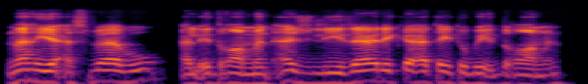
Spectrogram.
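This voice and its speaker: A man teaching a class on Quranic recitation rules. He puts questions to his students, repeats key phrases slowly and chants short verses in a measured tone. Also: mid-range voice, steady tone, a bit bright. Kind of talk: classroom lecture on tajweed.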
